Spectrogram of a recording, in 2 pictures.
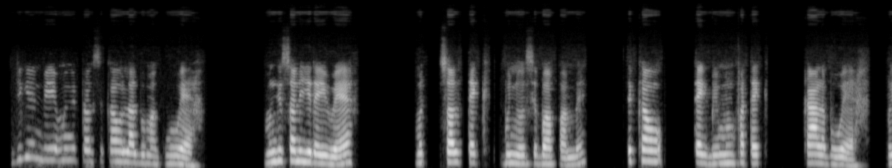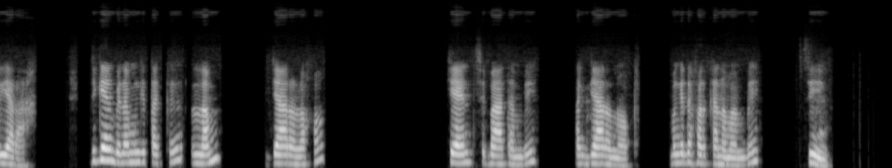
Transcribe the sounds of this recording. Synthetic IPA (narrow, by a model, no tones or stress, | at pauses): ɟiɡeːnbimuŋɡitɔːksikɐwlɐlbumɐk̚buwɛːx | məŋɡisɔljiɾɐjwɛːx | mə | sɔltɛk | buɲulsibɔːfɐmbi | sikɐw | tɛk̚bimunfɐtɛk | kaːlɐbuwɛːx | bujɐɾaːx | ɟiɡɛːnbilɐkmuŋɡitɐkːəlɐm | ɟaːɾɐlɔxɔ | kɛːnsibaːtɐmbi | ɐk̚ɟaːɾɐnɔːp | mɐŋɡidɐfɐrkɐnɐmɐmbɛ | siːn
